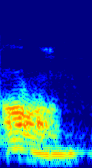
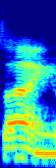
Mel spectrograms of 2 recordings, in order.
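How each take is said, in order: First: The vowel sounds like the 'o' in 'song'. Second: The vowel sounds like the 'a' in 'bang'. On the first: The speaker calls it right. "It's really Ong" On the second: The speaker calls it wrong. "Aang is not pronounced Aang"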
